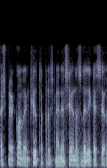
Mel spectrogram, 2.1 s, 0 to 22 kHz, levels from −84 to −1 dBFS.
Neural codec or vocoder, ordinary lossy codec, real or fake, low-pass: codec, 16 kHz, 1 kbps, FreqCodec, larger model; Opus, 64 kbps; fake; 7.2 kHz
